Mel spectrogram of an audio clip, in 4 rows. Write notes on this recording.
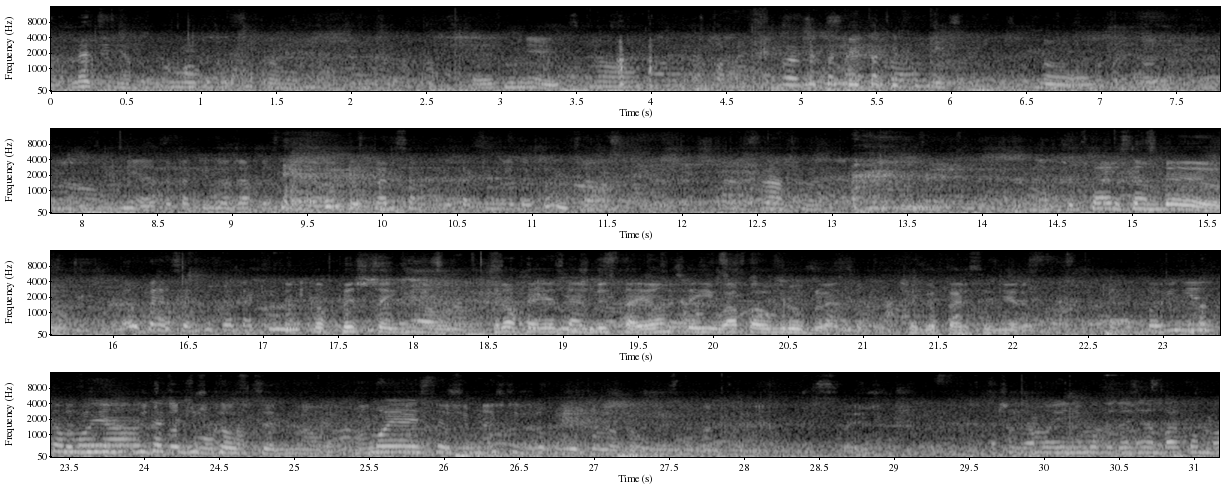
Binaural recording of a crowd gathering before contemporary music concert at NOSPR. Recorded with Soundman OKM on Sony PCM D100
